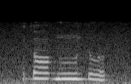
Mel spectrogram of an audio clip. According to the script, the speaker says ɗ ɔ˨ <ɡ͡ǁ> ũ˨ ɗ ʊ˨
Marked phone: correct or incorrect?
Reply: incorrect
